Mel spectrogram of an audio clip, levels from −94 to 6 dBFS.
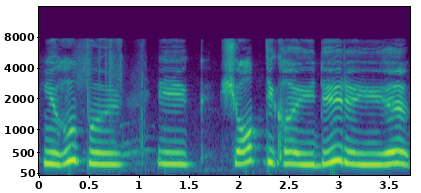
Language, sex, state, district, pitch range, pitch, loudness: Hindi, male, Himachal Pradesh, Shimla, 245-275 Hz, 255 Hz, -13 LUFS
